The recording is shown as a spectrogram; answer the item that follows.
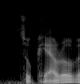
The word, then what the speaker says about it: Zucchero: der liebe Künstler, nämlich Zucchero. Zucchero wird dieser äh, Künstler ausgesprochen.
